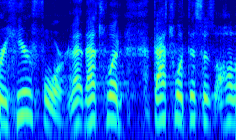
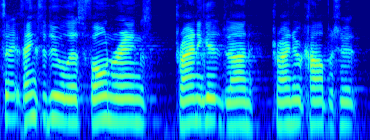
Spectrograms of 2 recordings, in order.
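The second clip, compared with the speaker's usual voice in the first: ordinary delivery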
